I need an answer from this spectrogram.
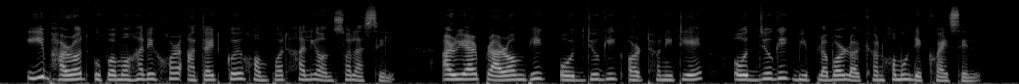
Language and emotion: Assamese, neutral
